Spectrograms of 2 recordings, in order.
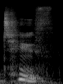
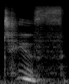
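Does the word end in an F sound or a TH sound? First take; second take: TH sound; F sound. First: The word ends in a TH sound. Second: The word ends in an F sound. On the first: This is the traditional form. "instead of tooth" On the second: This is the new form used by young people. "They were saying tooth"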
